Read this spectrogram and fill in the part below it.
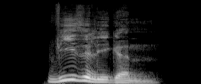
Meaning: strong dative masculine/neuter singular of wieselig
- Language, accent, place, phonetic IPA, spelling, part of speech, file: German, Germany, Berlin, [ˈviːzəlɪɡəm], wieseligem, adjective, De-wieseligem.ogg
